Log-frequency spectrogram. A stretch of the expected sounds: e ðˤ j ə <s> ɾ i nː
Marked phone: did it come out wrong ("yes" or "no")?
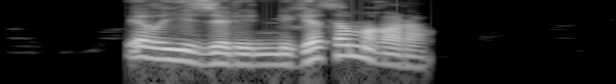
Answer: yes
